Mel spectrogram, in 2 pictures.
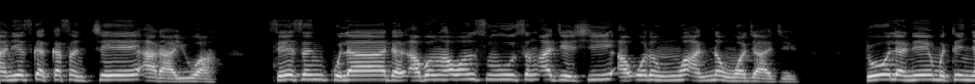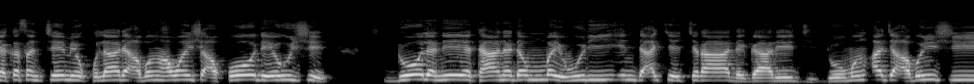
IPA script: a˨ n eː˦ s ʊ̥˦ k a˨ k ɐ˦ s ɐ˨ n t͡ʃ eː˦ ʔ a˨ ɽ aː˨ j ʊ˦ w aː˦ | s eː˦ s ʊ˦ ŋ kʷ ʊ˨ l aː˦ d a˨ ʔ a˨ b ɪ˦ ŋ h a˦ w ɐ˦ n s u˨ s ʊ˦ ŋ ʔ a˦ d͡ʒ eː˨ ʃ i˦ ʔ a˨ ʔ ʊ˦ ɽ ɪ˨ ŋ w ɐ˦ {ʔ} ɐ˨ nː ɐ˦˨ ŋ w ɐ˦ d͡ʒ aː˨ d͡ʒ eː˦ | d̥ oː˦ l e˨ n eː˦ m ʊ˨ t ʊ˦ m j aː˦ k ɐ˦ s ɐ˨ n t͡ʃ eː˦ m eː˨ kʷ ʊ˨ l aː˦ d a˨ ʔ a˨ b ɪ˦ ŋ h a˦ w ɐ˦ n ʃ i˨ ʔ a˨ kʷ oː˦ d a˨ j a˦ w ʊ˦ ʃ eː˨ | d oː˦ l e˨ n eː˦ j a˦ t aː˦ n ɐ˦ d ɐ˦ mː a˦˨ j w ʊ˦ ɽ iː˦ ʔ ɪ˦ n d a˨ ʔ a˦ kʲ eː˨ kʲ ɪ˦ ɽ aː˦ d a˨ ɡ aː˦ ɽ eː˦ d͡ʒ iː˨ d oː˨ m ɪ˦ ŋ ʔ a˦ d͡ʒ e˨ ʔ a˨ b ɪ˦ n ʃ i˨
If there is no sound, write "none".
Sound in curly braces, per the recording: ʔ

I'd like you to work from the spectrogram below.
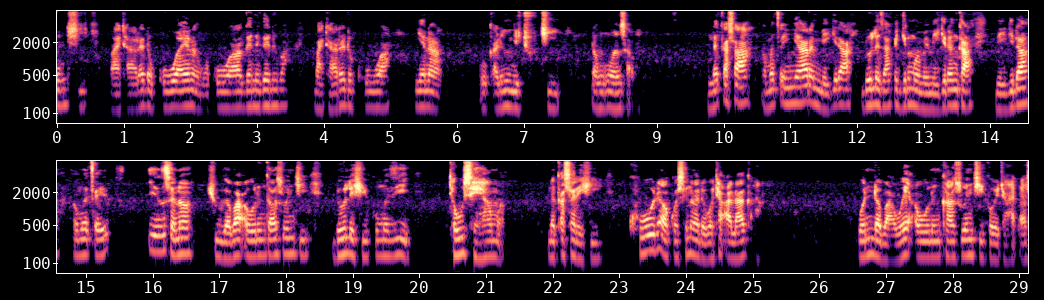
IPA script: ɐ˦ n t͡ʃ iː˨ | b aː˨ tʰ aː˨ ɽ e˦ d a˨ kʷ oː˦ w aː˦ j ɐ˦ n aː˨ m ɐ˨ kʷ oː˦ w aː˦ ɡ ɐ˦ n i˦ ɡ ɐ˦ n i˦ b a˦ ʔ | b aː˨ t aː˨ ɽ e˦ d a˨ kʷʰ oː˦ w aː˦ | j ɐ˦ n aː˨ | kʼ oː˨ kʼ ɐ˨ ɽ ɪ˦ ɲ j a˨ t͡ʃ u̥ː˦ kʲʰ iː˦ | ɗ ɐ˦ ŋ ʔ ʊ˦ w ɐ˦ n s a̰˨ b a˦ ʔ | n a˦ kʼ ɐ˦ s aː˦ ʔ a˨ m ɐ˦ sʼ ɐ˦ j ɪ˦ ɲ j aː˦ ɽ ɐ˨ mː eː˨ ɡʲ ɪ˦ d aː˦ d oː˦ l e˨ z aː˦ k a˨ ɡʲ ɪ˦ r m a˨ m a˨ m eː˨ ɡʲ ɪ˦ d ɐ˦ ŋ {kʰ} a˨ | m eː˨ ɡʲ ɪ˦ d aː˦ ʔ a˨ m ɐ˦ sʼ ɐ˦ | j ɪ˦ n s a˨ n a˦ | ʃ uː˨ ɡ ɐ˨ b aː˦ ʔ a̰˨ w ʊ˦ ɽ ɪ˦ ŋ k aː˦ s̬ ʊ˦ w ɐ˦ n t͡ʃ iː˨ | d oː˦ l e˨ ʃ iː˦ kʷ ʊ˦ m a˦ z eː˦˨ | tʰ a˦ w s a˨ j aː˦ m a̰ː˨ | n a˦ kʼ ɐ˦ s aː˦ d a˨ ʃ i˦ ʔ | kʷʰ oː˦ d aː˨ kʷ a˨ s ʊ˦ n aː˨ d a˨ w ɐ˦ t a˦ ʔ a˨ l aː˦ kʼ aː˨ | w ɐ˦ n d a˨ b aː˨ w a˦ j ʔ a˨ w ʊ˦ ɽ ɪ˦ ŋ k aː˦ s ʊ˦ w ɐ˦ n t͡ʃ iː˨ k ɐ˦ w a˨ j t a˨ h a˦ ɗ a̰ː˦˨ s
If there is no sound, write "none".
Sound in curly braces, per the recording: k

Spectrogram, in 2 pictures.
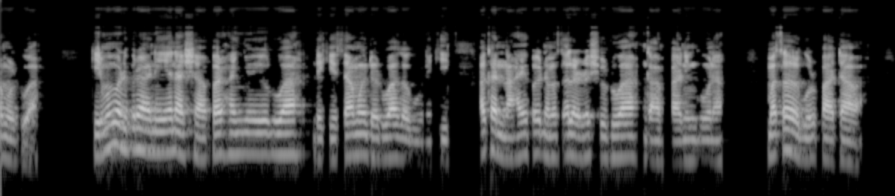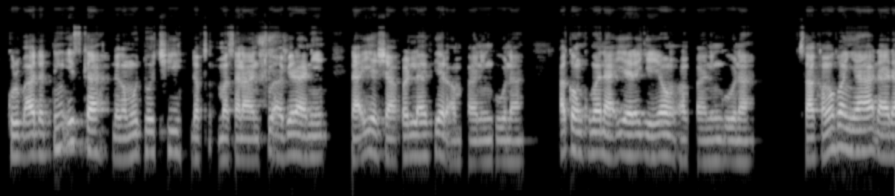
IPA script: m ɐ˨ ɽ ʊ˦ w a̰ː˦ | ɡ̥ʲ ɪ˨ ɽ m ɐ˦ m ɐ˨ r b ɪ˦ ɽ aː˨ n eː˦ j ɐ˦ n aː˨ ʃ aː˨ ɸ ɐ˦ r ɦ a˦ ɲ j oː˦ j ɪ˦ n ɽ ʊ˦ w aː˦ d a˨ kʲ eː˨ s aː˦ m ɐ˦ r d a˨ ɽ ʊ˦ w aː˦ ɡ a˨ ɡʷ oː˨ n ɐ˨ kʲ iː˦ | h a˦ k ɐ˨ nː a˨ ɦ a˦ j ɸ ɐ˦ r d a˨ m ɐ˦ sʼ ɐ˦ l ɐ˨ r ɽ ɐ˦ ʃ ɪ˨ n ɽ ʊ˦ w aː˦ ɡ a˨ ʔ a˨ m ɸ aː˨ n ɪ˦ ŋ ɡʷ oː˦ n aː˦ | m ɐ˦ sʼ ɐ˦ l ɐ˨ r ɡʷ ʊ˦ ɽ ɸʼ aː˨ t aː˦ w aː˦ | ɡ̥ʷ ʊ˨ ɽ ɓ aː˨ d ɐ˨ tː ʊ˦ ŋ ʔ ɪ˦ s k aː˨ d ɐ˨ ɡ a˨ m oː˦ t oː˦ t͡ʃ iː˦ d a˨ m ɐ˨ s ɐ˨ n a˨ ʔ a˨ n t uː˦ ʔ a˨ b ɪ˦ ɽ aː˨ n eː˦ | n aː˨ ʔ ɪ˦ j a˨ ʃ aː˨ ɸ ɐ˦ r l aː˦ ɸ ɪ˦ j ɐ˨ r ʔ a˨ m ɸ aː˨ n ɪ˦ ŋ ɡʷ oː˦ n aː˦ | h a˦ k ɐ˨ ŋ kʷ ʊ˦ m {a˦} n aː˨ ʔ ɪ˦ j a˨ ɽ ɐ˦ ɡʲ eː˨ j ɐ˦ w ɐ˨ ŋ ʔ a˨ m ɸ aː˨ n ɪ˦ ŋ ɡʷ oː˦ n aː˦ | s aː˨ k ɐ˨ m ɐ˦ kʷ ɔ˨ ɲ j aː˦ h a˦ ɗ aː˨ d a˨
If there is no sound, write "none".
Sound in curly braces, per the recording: a˦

